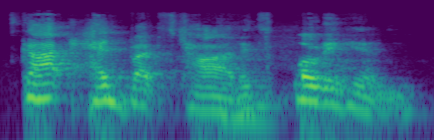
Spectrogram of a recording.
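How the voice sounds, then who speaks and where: A narrator reading stage directions in an animated way for a screenplay table read. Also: medium pitch, a little slow.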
